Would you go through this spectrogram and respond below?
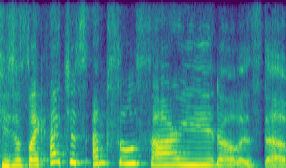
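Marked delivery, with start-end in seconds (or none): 0.5-1.9 put-on sweet apologetic voice, higher and quieter. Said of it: "She put on that same voice that she puts on for Daddy Damon".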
